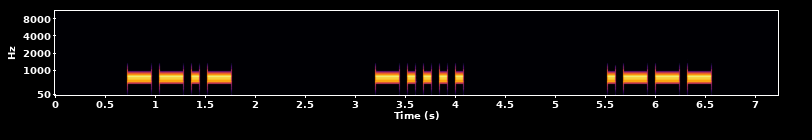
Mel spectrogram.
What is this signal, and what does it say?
Morse code, heard as a keyed tone, about 15 wpm, spaced as for 5 wpm, 700 Hz. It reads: Q6J
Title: USA Call Signs - 4 Characters - 6x Character Spacing - 15wpm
